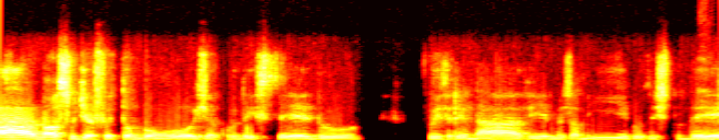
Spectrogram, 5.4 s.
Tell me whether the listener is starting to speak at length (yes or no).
no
